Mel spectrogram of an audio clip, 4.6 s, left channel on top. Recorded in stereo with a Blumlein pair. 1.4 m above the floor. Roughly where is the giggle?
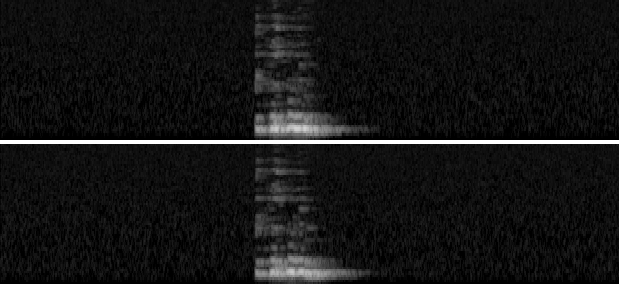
Ahead left.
